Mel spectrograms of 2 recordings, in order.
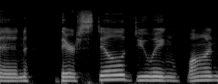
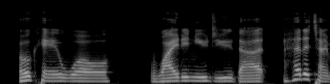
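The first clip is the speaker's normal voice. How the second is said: curt, snippy put-on tone; 3 semitones lower than usual. Retelling a reply to guests who were running late: imitating own snippy reply. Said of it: "so I'm getting a little snippy back".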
